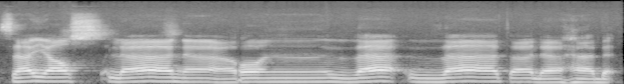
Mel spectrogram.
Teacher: huruf za cara membacanya cukup diletakkan saja lidahnya di antara gigi atas dan gigi bawah.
